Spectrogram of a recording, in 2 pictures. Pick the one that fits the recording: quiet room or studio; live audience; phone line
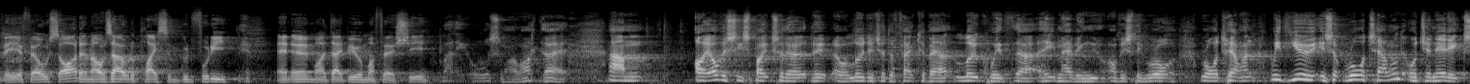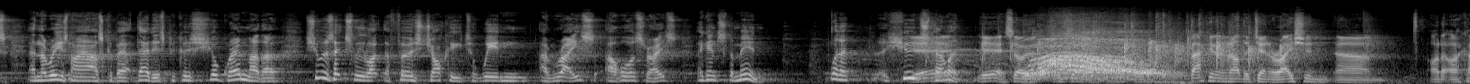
live audience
